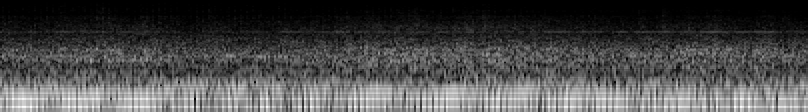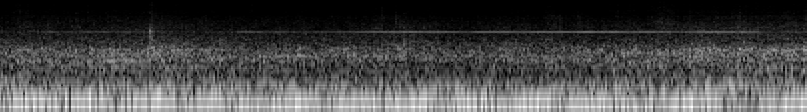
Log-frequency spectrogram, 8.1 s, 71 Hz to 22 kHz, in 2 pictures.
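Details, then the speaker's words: 1991 Mercury Capri base model, 5-speed manual, 52,000 miles, side-collision car: engine idles smooth and quiet with steady low hum; slight exhaust rattle, possibly catalytic converter plate. "the engine itself iser nice quiet you can tell this is Somebody's Baby"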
